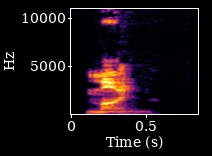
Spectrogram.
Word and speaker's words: mein: Mein. – Mein. – Mein. So mein means my. So ein is spelled E-I-N. We know this E-I gives us the I sound. And mine is spelled M-E-I-N.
